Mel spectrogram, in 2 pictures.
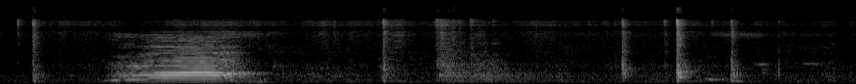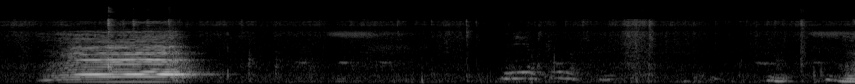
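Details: Two long, deep, harmonically rich moos about eight seconds apart from a Simmental cow on a farm. She is one of two in silent heat, given a hormone device by a vet ahead of insemination. Faint knocks and voices occur between calls.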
